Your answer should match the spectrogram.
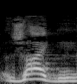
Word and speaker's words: Zidon: So the thing to realize here is the Lord takes him out of the land of Israel, and he comes to Zidon there. Now, it's spelled with an S in the New Testament. It's a Z in the Old Testament, but it's Zidon.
